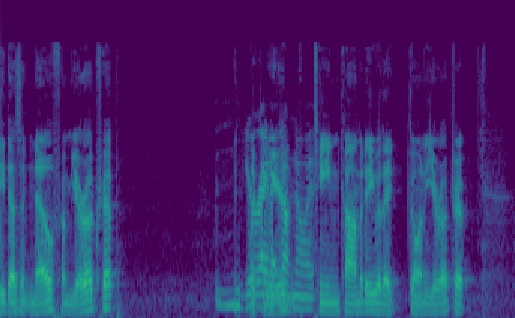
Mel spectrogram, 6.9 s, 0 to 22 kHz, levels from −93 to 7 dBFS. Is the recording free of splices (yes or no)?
no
